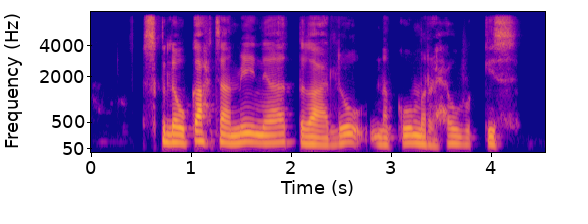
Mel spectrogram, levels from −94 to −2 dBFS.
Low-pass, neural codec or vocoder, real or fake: 7.2 kHz; codec, 16 kHz, 4 kbps, X-Codec, HuBERT features, trained on balanced general audio; fake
